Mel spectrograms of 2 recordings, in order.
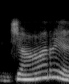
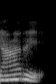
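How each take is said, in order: First: The word begins with a 'j' sound. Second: The word begins with a 'y' sound. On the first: The speaker calls it wrong. "ജാറെ അല്ല" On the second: The speaker calls it right. "ജെ നമ്മള് വൈ എന്ന് പ്രൊനൗൺസ് ചെയ്യുന്നത്"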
